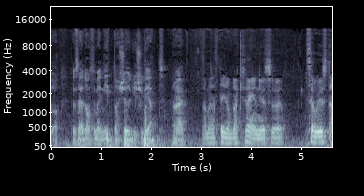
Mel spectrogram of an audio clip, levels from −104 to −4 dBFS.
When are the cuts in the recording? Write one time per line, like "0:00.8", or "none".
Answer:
0:02.4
